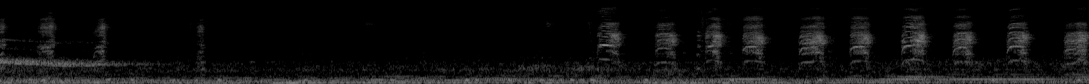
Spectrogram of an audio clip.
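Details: Blue jay trapped beneath a hawk's spread wings in a front yard, screaming as it is plucked; a few scattered harsh cries at first, then a rapid run of raspy screams nearly twice a second, with low traffic rumble.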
